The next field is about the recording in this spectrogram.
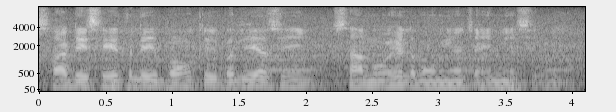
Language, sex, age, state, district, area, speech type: Punjabi, male, 45-60, Punjab, Mansa, urban, spontaneous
